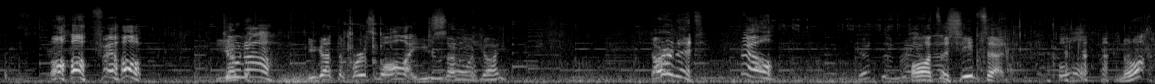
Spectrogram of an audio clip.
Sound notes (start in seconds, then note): 3.9 voiceover; 10.5 laughing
